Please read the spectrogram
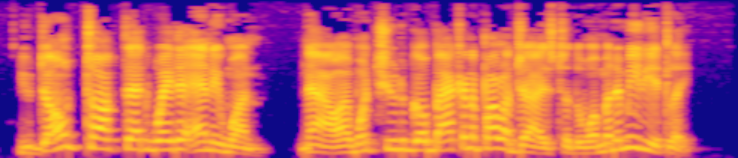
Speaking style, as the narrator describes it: Julia shouted

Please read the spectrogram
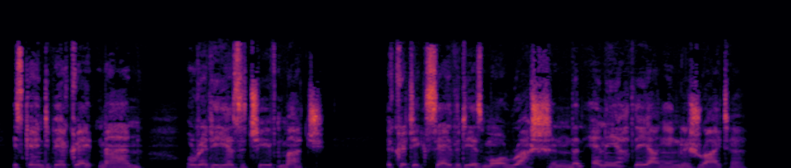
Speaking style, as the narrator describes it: replied Adeline, blushing faintly

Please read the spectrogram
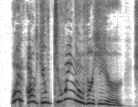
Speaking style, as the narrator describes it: cried

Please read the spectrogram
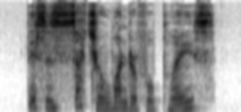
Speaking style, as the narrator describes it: exclaimed Rachelle

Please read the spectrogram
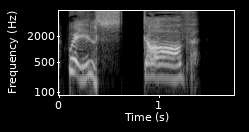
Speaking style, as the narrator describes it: begged

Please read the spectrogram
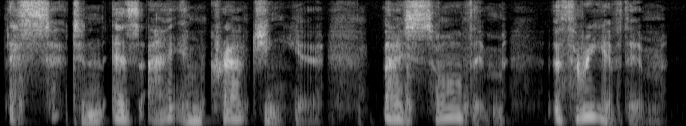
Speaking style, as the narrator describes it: Elena responded earnestly

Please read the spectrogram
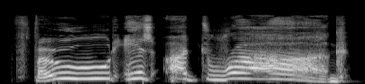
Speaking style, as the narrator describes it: thundered

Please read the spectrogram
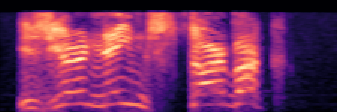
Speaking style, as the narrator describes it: He shouted the question, spraying Starbuck's face with spittle laced with drink and tobacco

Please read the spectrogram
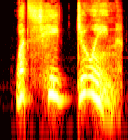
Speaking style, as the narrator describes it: Reggie whispered

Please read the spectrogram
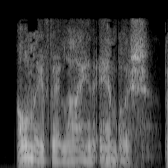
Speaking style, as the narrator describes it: Patrolman Trong replied equally quietly

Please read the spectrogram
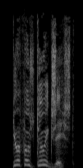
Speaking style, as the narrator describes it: snapped the boy

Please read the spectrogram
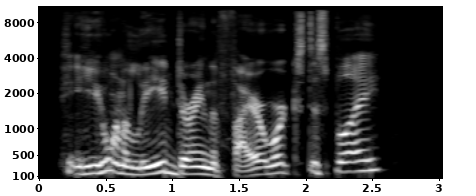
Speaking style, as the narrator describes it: Benjamin laughed

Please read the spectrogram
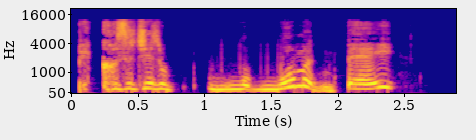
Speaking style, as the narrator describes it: the headman stutters

